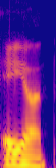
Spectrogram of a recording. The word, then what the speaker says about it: Aeon: All right, anyway, starting with Eon Drive. There was... Did I say it right? Eon? Yes, Aeon. I would say Aeon.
